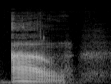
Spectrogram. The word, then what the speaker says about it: Ione: It's spelled L-O-N-E, but it's pronounced Ione, California.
